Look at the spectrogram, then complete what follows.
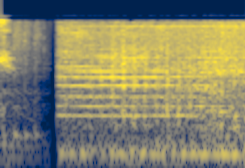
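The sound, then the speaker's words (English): A loud, steady train horn blares over the heavy rumble of a passing train, starting abruptly after a short burst of noise and a brief silence. “If you think trains will stop if they see a car on the tracks, you're right, they will.”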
